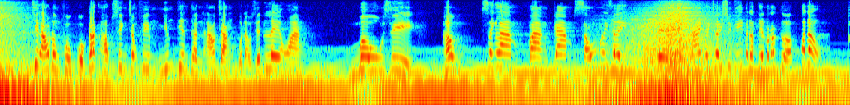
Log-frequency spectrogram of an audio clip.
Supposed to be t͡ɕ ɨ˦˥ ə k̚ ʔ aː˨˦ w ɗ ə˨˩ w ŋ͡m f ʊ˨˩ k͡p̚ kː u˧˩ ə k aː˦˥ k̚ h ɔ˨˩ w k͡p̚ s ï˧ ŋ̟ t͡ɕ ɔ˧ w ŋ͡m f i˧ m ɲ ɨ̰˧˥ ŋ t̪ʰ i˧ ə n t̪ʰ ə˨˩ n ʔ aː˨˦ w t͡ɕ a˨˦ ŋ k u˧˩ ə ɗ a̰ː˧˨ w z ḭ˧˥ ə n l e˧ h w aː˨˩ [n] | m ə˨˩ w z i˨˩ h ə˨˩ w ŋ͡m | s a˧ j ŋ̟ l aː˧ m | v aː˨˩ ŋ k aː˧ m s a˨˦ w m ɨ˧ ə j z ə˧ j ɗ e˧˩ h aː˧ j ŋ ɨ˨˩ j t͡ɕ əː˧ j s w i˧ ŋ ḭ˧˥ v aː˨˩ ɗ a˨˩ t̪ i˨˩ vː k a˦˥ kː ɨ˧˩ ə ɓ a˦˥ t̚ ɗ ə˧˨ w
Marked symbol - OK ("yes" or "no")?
no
